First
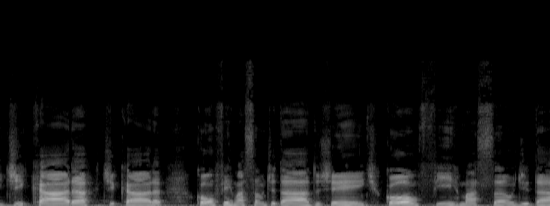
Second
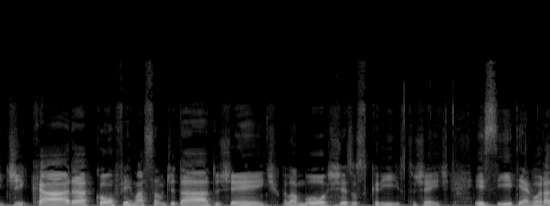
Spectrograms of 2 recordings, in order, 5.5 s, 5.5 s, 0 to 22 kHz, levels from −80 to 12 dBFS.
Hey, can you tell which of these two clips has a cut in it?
second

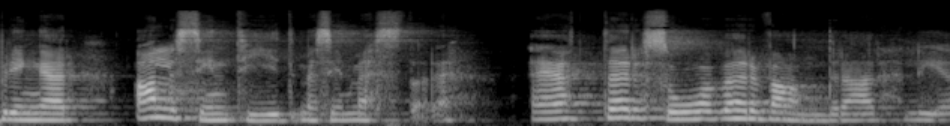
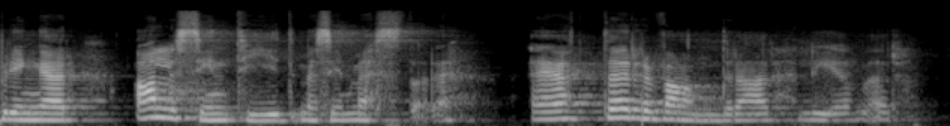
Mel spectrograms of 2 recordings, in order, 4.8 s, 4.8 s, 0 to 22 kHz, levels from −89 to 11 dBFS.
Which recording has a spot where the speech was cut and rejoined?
second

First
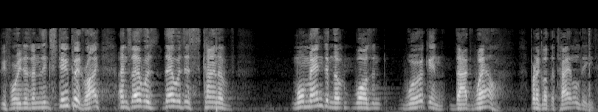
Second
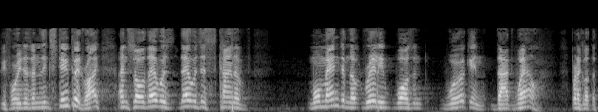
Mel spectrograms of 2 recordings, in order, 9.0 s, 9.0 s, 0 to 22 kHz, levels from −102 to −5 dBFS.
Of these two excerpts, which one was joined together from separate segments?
first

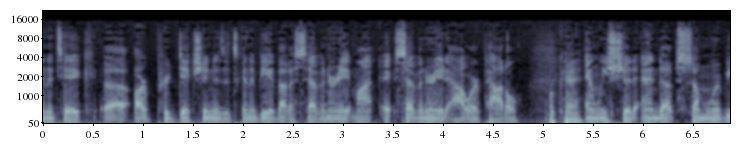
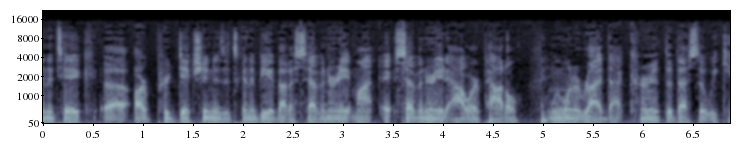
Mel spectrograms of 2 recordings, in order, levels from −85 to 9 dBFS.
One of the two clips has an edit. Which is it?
second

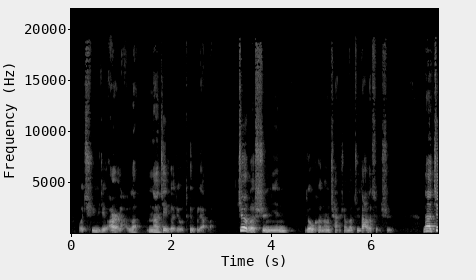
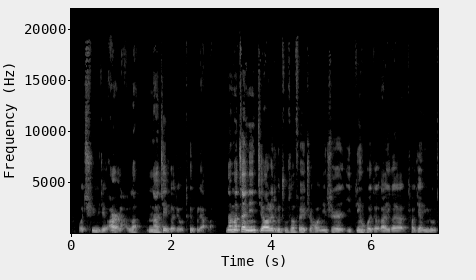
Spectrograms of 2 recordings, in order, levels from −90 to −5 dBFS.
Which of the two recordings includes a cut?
second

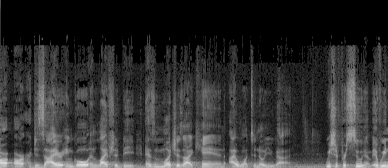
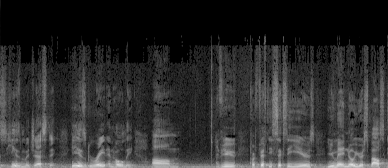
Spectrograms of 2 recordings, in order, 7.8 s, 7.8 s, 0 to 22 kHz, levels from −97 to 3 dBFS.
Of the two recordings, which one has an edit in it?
second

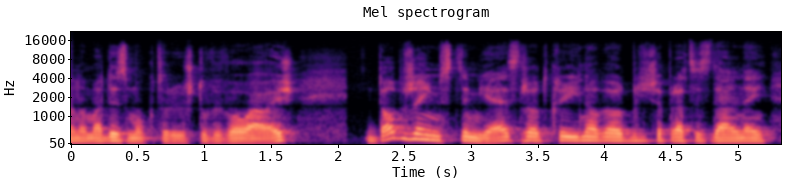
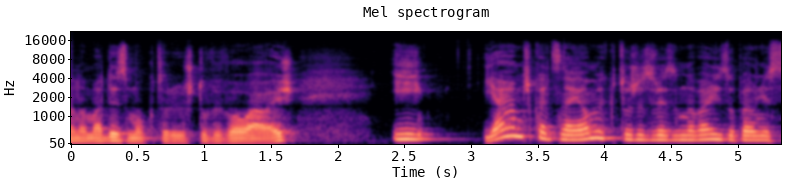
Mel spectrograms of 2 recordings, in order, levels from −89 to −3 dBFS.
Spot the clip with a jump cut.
first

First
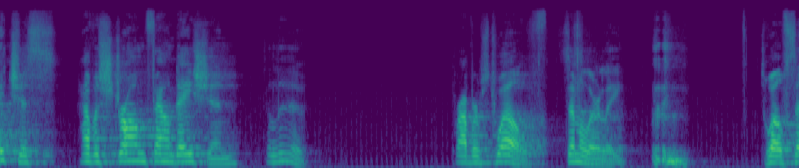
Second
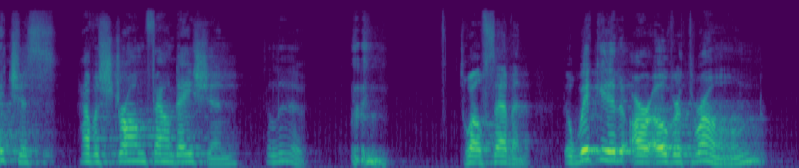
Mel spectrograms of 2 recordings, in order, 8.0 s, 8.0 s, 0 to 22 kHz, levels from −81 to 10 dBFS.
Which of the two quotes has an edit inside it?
second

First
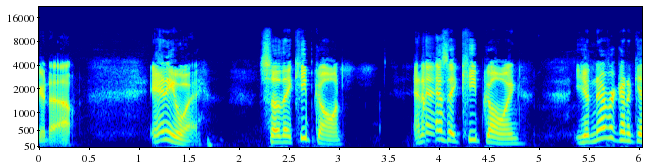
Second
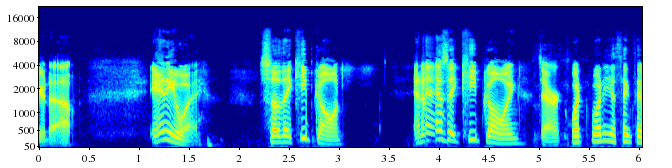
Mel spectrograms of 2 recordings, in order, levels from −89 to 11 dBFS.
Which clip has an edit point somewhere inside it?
second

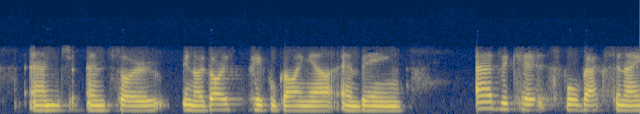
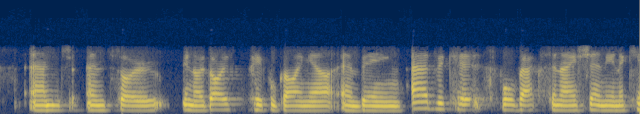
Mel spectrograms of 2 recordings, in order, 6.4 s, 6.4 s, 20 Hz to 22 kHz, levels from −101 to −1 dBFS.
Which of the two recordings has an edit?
second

